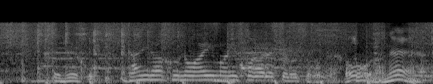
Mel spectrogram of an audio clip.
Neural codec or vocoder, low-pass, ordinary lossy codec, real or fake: codec, 16 kHz, 6 kbps, DAC; 7.2 kHz; none; fake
